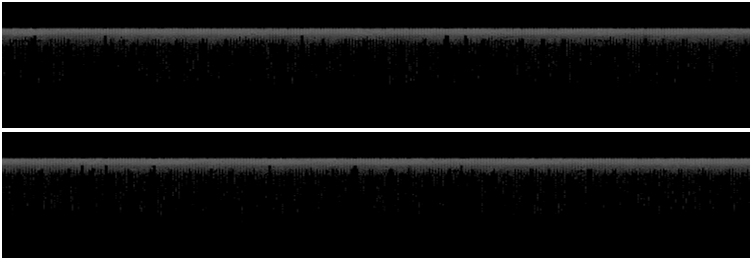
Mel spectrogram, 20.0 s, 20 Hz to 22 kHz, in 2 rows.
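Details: Continuous thin, high buzz of a meadow katydid from a 2020 National Institute of Biological Resources recording, with quick irregular clicking pulses running beneath it and no competing sounds.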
